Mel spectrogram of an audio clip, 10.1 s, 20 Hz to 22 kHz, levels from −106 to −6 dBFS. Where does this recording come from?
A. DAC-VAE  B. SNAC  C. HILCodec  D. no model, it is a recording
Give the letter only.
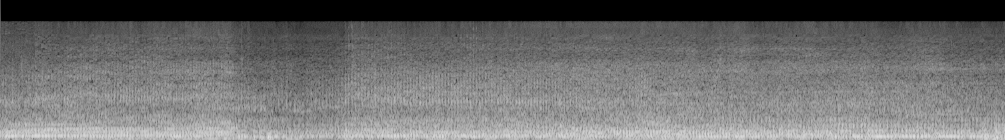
D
